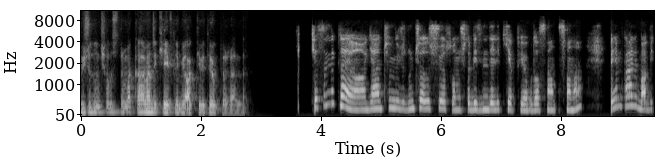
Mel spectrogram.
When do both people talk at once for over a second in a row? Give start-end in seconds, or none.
none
